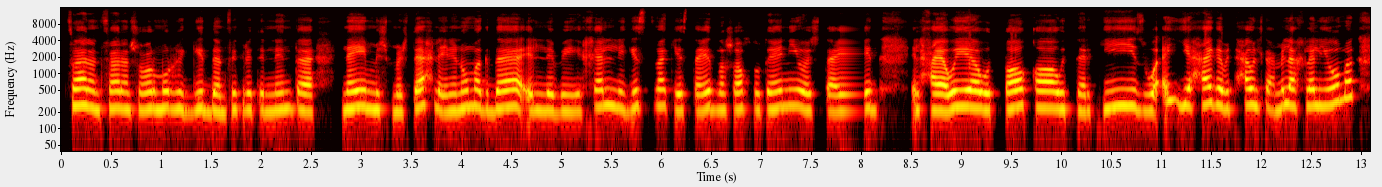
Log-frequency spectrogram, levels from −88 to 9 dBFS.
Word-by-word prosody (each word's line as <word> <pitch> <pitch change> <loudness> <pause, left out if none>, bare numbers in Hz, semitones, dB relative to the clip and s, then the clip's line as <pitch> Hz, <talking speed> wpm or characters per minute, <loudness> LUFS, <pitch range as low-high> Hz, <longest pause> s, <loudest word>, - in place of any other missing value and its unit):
فعلًا، 265 -3 +3
فعلًا 235 0 -1
شعور 225 +1 -2
مُرهِق 230 -1 -1
جدًا 210 -1 -3
فكرة 225 +1 -5
إن 215 0 -5
أنت 225 -2 0 0.3
نايم 235 +1 +2
مش 225 -1 -5
مرتاح، 240 +6 -1
لإن 215 -1 -2
نومك 245 +1 0
ده 235 +2 +1
اللي 220 -3 +2
بيخلّي 220 +5 -4
جسمك 250 +3 -5
يستعيد 215 +2 -1
نشاطه 225 +1 -4
تاني 245 +3 -2
ويستعيد 215 0 -2 0.4
الحيويّة 225 +3 +5
والطاقة 235 +2 +4
والتركيز 230 +2 -2
وأي 270 +5 0
حاجة 275 +1 +3
بتحاول 260 +2 0
تعملها 255 +2 0
خلال 260 +1 -1
يومك، 305 +8 +1
230 Hz, 135 wpm, -22 LUFS, 220-255 Hz, 0.4 s, الحيويّة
